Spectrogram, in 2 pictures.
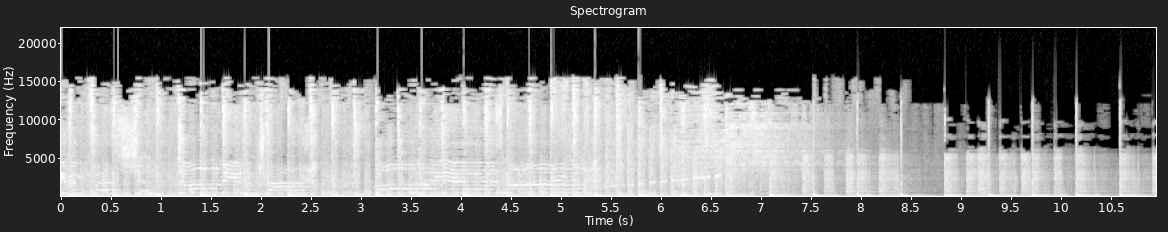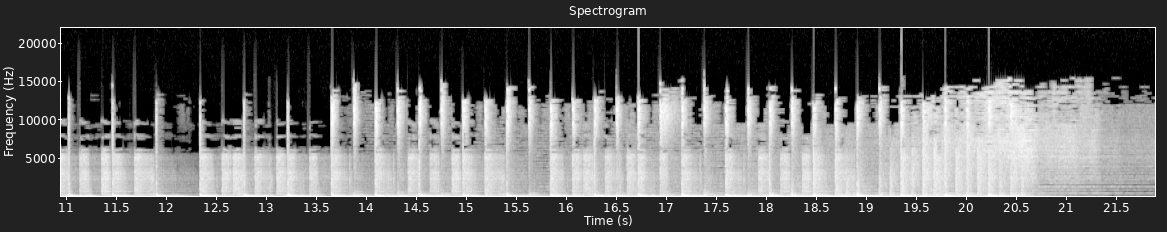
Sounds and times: Trance music: 0:00.0 - 0:21.8.

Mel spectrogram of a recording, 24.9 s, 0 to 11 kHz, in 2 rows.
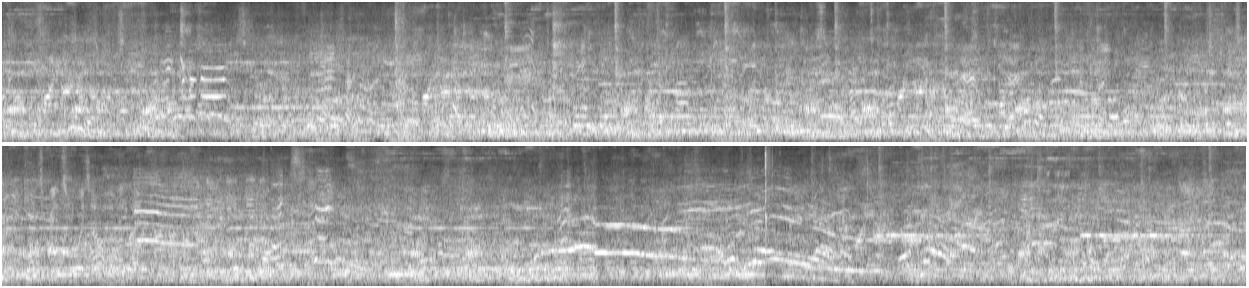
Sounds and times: Speech: 0:00.0 - 0:18.4, 0:19.1 - 0:24.8
Music: 0:00.0 - 0:24.8.

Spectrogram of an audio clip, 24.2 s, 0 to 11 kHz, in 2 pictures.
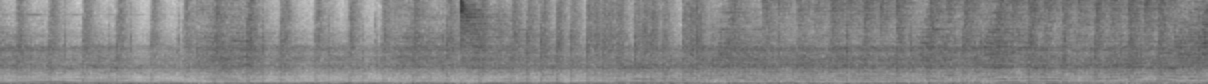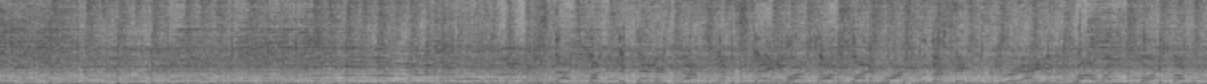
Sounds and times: Punk rock: 0:00.0 - 0:24.1.

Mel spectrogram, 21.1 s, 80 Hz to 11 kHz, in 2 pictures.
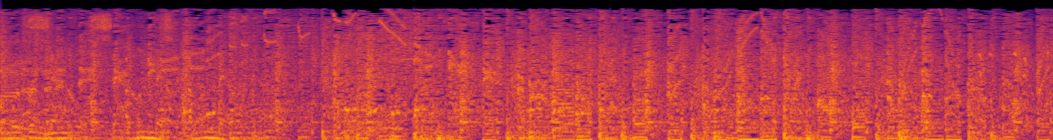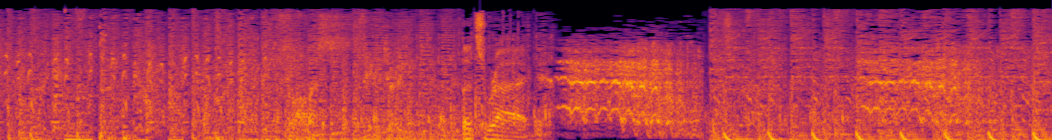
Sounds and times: Music: 0:00.0 - 0:16.1, 0:17.6 - 0:21.0.

